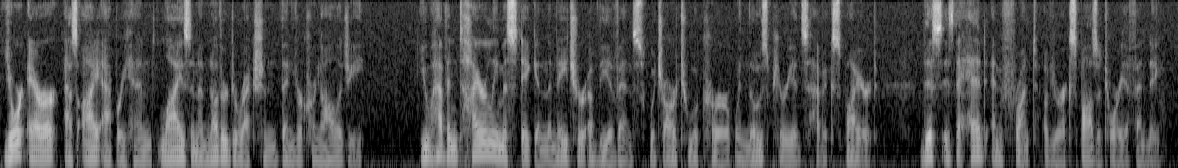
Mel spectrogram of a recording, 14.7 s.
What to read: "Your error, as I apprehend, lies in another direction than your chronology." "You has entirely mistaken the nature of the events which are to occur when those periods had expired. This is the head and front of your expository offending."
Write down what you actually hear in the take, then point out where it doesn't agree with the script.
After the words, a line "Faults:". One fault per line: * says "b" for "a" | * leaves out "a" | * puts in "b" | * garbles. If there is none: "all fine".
"Your error, as I apprehend, lies in another direction than your chronology." "You have entirely mistaken the nature of the events which are to occur when those periods have expired. This is the head and front of your expository offending."
Faults:
* says "have" for "has"
* says "have" for "had"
